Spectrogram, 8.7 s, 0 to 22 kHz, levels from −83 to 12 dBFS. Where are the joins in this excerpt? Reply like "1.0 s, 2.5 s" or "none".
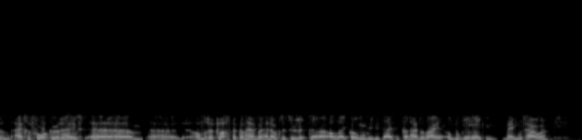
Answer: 2.1 s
